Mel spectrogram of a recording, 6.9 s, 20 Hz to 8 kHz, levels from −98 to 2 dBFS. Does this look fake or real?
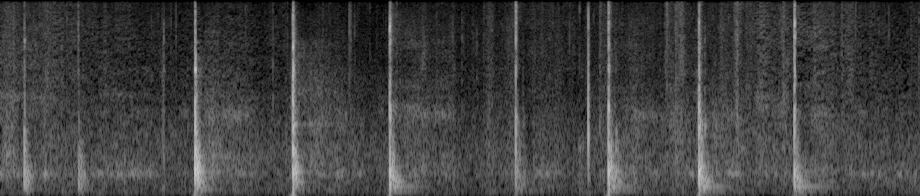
real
